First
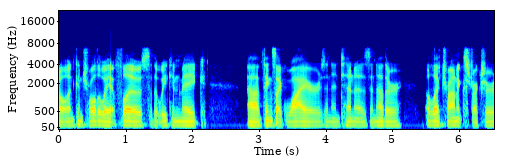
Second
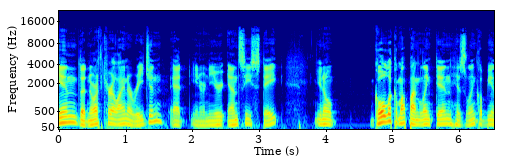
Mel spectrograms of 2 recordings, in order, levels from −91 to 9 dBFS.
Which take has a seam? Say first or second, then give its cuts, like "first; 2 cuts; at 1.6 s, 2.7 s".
second; 1 cut; at 1.6 s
